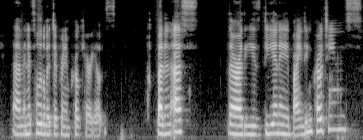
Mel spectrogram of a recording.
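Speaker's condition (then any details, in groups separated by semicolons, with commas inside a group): No condition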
